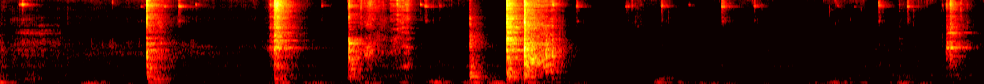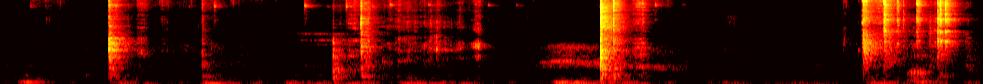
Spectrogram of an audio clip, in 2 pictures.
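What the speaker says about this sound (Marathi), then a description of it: "आता आपण भाजी हलवून घेऊया" Metal utensil scraping and clinking against a pan while stirring aviyal vegetables, in short irregular bursts with quiet gaps between strokes.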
